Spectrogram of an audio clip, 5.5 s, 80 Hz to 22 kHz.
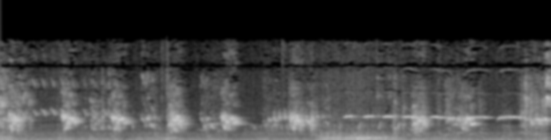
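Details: Budgerigar, 23 June 2023: raspy chirping calls repeated about twice a second, each a short scratchy burst, with a thin whistled tone near the end over a low steady hum.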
